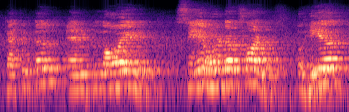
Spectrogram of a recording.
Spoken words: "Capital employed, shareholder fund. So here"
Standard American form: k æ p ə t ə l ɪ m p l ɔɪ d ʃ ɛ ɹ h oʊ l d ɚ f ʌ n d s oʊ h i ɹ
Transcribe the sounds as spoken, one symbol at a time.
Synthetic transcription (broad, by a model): k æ p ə t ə l ɪ m p l ɔɪ d s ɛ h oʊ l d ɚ f ʌ n d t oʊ h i ɹ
